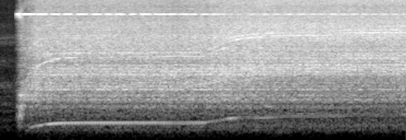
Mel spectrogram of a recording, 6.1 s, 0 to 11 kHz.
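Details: Loud rushing spin-up into a steady tone that steps higher with throttle; SU-27 ducted fan flat out on a so-called 100C pack, about 76 mph airflow each side, choked with grass causing lack of thrust after failed maiden.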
